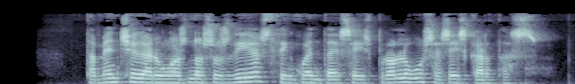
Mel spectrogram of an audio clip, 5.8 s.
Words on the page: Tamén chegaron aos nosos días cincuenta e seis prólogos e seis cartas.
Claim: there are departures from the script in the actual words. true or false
false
